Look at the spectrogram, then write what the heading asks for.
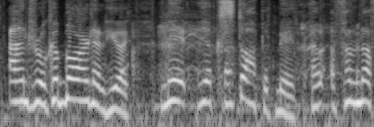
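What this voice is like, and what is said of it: Imitated thick Cork Irish accent. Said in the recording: “had a really thick accent from Cork ... Stop making fun of my accent.”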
